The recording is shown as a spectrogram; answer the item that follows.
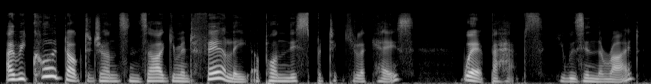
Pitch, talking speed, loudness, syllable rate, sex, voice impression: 170 Hz, 155 wpm, -21 LUFS, 4.9 syllables/s, female, feminine, middle-aged, tensed, powerful, bright, slightly soft, clear, intellectual, calm, friendly, elegant, lively, slightly kind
